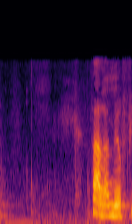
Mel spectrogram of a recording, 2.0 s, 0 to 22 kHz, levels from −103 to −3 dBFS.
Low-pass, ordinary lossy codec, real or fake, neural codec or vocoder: 7.2 kHz; none; real; none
